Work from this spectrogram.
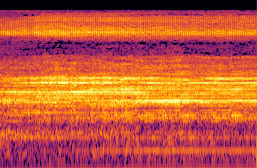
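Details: Pool filter circulation pump after disassembly and repair of loud crackling and humming: steady, even motor hum with a smooth whir and no crackle or rattle, running like a healthy pump.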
